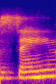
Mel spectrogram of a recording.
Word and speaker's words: SANE: a start team typically so a sane is how the middle one is pronounced it is a sexual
